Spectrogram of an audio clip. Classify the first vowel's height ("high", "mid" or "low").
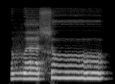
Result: mid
